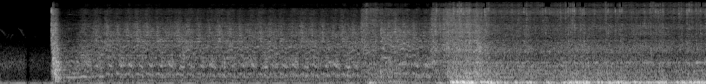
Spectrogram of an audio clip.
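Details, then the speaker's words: Rough running on a 1965 Ford F100 body on a '74 highboy chassis with a supposedly new crate 390 V8 and automatic; lumpy uneven low beat with surges after pump filled; owner suspects major vacuum leak at intake, carb-base spray test showed no change. "It still sounds like I got a major vacuum leak. I wonder if it's my intake."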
